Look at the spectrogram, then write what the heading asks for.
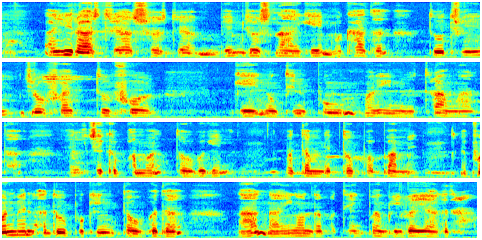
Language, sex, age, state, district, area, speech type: Manipuri, male, 30-45, Manipur, Churachandpur, rural, read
